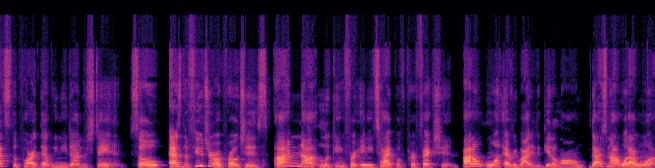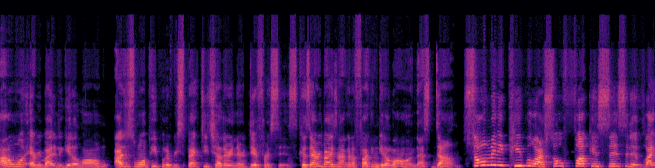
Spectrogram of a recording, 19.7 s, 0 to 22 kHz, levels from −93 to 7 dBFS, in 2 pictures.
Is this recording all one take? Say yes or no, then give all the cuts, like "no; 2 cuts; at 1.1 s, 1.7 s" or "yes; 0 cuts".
no; 2 cuts; at 1.8 s, 16.6 s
